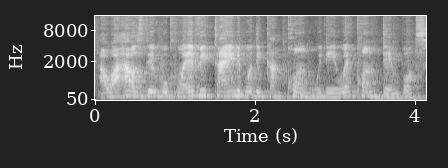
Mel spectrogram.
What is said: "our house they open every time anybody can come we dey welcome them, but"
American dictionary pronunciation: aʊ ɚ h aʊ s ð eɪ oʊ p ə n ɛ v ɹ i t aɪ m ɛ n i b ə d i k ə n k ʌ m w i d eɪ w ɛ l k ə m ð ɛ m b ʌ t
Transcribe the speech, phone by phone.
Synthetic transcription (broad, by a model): aʊ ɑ h aʊ s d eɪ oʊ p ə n ɛ v ɹ i t aɪ m ɛ n i b ə d i k ə n k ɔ m w i d eɪ w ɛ k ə m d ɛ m b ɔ t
